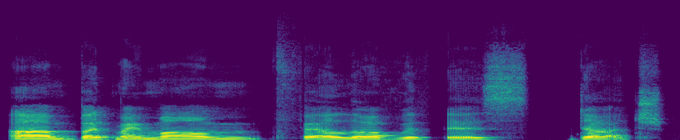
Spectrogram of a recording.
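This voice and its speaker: Colombian woman, low gravelly chatty voice. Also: slow pace. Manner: animated, quotes herself, fillers like "like". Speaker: podcast co-host. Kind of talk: casual conversational storytelling.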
